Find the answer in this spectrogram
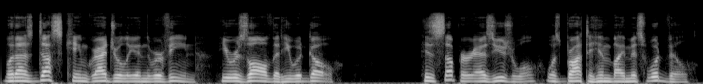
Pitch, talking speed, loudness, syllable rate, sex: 145 Hz, 215 wpm, -18 LUFS, 6.0 syllables/s, male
